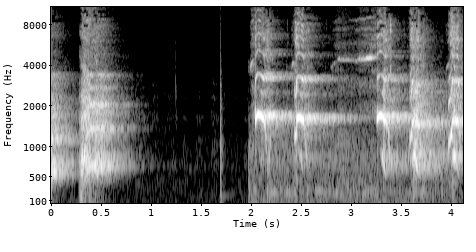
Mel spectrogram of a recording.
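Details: Dog giving two short, harsh barks, then a pause, then a run of five high, clear yipping cries, each a steady tone with a brief drop, spaced roughly half a second apart.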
